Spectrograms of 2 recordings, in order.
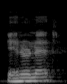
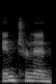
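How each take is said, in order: First: The T after the N is dropped. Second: The T after the N is clearly pronounced.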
